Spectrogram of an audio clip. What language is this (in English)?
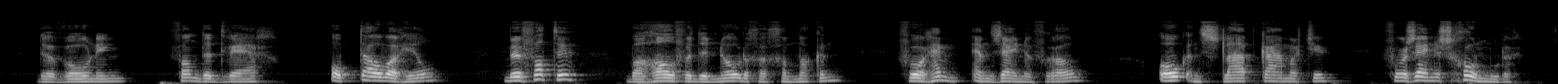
Dutch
